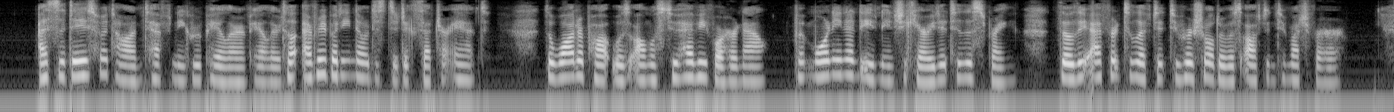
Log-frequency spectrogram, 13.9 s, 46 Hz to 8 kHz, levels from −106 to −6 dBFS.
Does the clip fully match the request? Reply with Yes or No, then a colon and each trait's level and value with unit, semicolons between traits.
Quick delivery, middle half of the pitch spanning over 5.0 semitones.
No: fast, 225 wpm; average, 3.0 semitones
